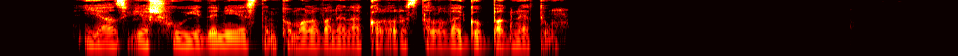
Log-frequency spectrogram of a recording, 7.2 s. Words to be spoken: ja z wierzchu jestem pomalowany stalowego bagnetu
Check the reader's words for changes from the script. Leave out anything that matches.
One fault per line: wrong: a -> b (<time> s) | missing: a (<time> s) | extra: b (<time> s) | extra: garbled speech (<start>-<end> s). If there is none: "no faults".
extra: jedynie (1.4 s)
extra: na kolor (2.6 s)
